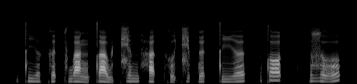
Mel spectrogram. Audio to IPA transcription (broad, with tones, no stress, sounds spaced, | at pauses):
t̪ i̤˨˩ ə̯ k ə˨˩ t̚ k w a˧˩ ŋ t̪ a˧˩ w t͡ɕ ə̤˨˩ n h a˨˩ t̚ k o̰˧˨ t͡ɕ ə˨˩ p̚ ɗ ə˨˩ t̚ t̪ i˨˦ ə̯ | t̪ ɔ˦˥ t̚ | z o̰˧˥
